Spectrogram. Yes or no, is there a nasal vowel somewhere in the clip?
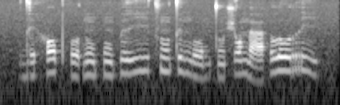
yes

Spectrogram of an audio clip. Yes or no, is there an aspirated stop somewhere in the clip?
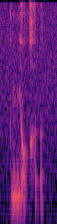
yes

